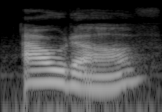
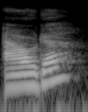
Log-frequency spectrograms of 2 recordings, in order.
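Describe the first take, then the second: First: Both words are said fully and separately. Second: The words run together into one reduced form.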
